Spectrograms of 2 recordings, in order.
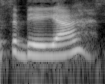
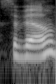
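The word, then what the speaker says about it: Sevilla: But yeah, they're all getting ready to go to Sevea. I guess it's pronounced See and not Seville, but Sea, Spain.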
